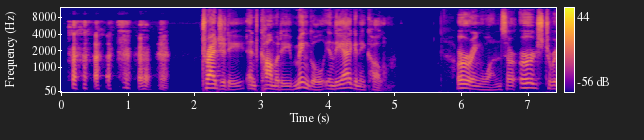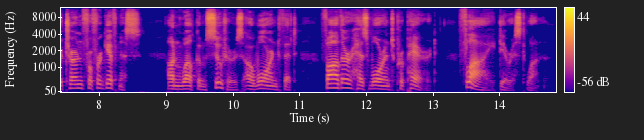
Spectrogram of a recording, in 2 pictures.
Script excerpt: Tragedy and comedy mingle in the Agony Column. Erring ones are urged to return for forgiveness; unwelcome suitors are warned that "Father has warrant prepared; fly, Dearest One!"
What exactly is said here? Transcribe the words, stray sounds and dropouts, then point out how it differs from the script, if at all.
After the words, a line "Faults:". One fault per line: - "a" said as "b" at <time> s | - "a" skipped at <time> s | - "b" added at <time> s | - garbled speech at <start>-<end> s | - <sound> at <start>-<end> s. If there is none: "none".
Tragedy and comedy mingle in the Agony Column. Erring ones are urged to return for forgiveness; unwelcome suitors are warned that "Father has warrant prepared; fly, Dearest One!"
Faults:
- laugh at 0.1-1.6 s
